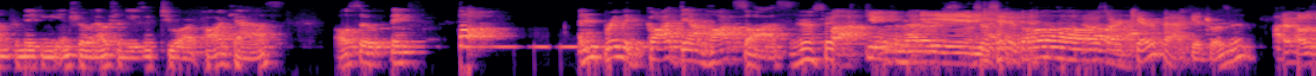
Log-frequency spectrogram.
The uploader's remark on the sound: APOLOGIES FOR THE TERRIBLE AUDIO WITH THIS ONE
